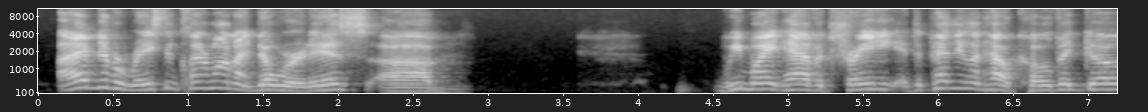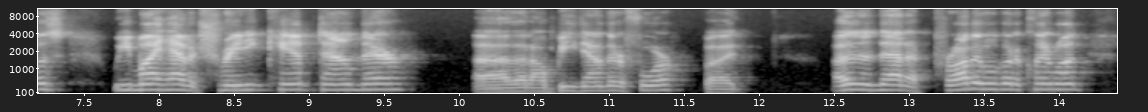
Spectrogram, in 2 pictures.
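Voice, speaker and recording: The speaker has a Midwestern US accent. The pace is moderate. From Ohio. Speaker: podcast host and triathlete. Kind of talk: interview.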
